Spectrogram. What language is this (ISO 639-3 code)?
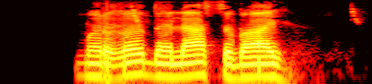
ydg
